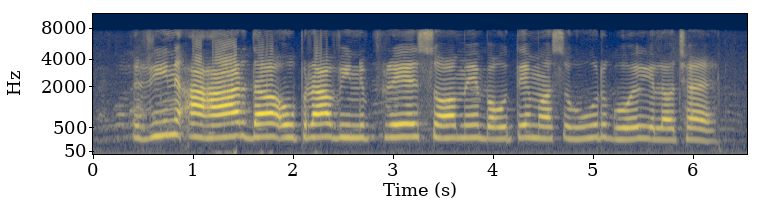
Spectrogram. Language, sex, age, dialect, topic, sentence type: Maithili, female, 46-50, Angika, banking, statement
